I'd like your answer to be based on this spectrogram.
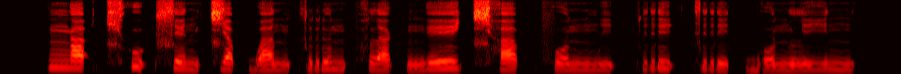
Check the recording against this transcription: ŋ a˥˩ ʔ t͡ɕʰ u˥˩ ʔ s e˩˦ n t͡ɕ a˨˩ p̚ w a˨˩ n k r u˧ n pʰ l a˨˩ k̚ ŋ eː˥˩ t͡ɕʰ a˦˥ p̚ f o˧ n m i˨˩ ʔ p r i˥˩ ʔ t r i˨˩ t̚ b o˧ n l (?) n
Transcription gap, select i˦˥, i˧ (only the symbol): i˧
